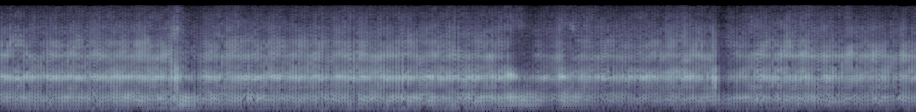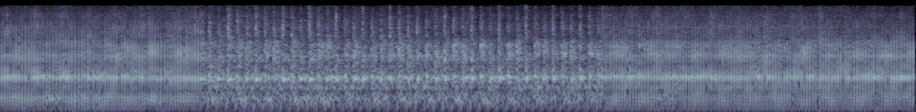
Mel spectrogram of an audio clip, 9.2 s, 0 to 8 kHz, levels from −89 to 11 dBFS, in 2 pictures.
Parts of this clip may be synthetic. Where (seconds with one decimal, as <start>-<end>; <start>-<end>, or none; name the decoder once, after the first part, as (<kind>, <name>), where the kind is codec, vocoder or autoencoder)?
0.0-5.6 (vocoder, WaveNeXt); 7.6-9.2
